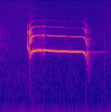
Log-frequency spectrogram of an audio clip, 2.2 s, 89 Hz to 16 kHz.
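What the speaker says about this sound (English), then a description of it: "I'm so nervous I could scream. In fact, I think I will." A woman in a 1941 film lets out one sustained, high, steady scream of nervousness, loud and close, lasting about a second before cutting off into quiet.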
